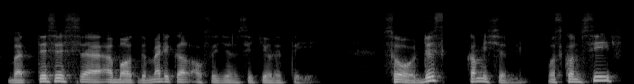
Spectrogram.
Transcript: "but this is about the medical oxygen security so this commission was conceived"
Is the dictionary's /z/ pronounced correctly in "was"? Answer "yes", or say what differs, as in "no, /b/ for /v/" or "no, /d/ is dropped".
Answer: no, /s/ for /z/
